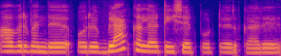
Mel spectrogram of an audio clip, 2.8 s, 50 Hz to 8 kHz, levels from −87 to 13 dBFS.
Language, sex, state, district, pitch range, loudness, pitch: Tamil, female, Tamil Nadu, Nilgiris, 200-235 Hz, -17 LUFS, 220 Hz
